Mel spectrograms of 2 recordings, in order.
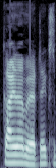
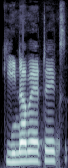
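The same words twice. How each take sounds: First: The word is said in a British accent. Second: The word is said in an American accent. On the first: "जो British accents" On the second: "ये American"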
